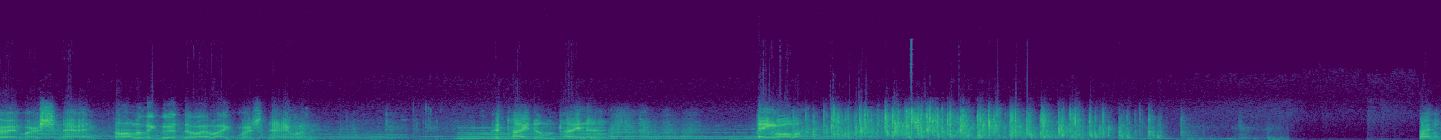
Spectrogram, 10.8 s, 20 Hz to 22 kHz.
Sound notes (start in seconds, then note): 2.8 speaking chinese; 5.7 applause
